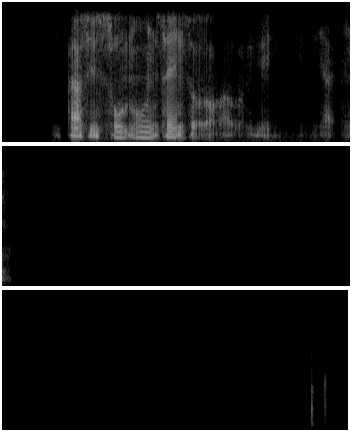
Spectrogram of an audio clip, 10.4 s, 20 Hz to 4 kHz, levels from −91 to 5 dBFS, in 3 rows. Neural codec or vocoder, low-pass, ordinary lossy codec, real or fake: autoencoder, 44.1 kHz, a latent of 192 numbers a frame, MeloTTS; 3.6 kHz; Opus, 24 kbps; fake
